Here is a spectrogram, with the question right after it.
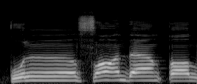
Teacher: Lam dia mempunyai sifat tawasud, ada aliran suara sedikit.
